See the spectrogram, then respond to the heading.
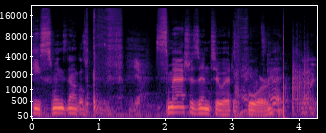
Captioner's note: impact sound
